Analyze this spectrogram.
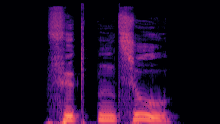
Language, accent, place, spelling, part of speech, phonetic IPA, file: German, Germany, Berlin, fügten zu, verb, [ˌfyːktn̩ ˈt͡suː], De-fügten zu.ogg
- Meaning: inflection of zufügen: 1. first/third-person plural preterite 2. first/third-person plural subjunctive II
